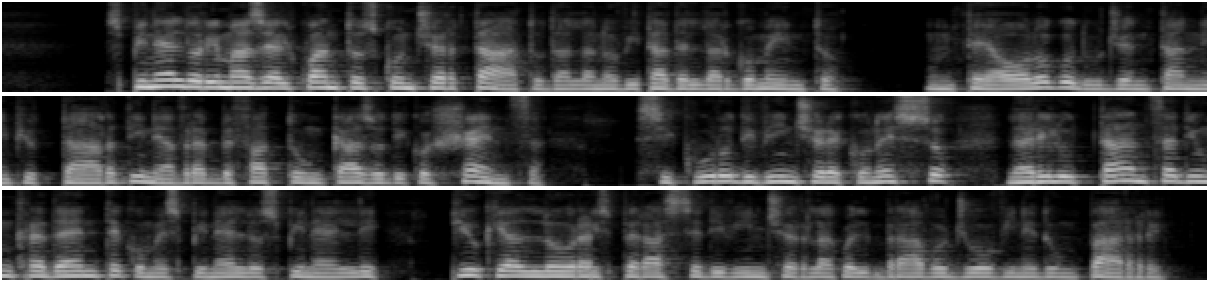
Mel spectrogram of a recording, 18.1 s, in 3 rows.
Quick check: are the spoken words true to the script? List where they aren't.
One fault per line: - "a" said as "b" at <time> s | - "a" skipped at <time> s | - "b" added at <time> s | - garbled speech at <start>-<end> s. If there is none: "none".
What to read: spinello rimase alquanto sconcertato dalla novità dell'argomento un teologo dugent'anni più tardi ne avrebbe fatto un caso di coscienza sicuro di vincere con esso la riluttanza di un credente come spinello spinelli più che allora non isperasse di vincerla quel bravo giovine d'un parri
- "non" skipped at 15.0 s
